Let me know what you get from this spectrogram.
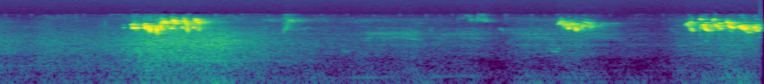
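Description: A songbird singing three short bursts of rapid, high chirping notes, the first with a brief rush of noise under it.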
